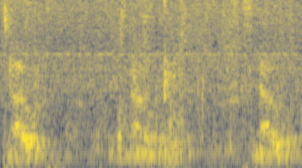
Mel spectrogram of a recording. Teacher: You start mid-pitch, or maybe even quite low pitch, and then rise to quite high and fall again within the same syllable. So on the syllable no, we have no, no, no. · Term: Rise fall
